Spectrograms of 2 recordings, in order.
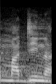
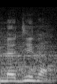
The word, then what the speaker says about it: Medina: find it Medina m-e-d-i-n-e I didn't say Madina I said Medina I know someone pronouncing like that Medina but m-e-d-i-n-a Medina Medina hallelujah oh Clap Your Hands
